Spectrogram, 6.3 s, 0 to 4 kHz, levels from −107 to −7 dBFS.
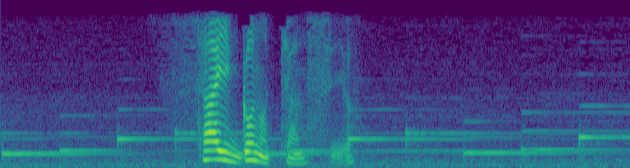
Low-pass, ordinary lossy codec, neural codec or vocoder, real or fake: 3.6 kHz; MP3, 32 kbps; none; real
